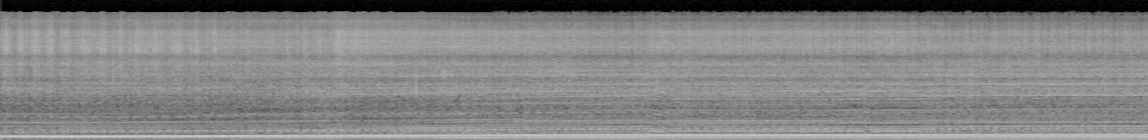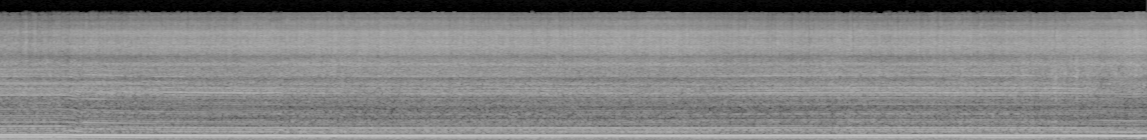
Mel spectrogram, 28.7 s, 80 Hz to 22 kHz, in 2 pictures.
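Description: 2016 Yamaha R3's parallel-twin engine running at a steady cruise, heard close up from the handlebars. Its pitch creeps up slightly over the first several seconds, then eases a little about halfway through as the throttle settles.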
